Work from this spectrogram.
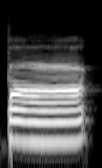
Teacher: تا کو باریک پڑھا جاتا ہے. زبان کی نوک اور اوپر سامنے کے 2 دانتوں کی جڑ سے جب لگے گی زبان کی نوک تو ادا ہوگا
